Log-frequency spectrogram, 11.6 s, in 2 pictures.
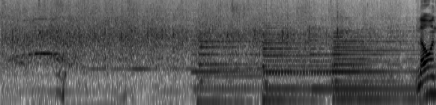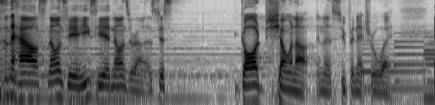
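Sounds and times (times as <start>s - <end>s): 
crowd audience applause: 0.0s - 6.9s
speech: 5.6s - 8.2s, 9.0s - 11.6s.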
